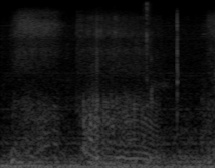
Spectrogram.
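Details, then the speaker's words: Snoring mouse, presented as a small animal snore during a podcast: soft, low rumbling snore with a faint purring quality and a few tiny clicks. "C'est une souris qui ronfle un petit ronflement souris."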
